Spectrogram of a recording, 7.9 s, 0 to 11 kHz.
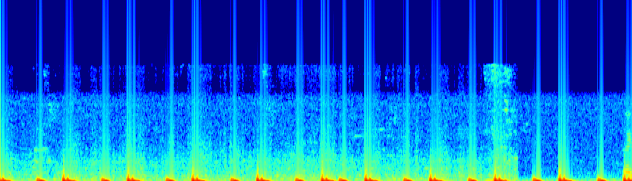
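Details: Pediatric second heart sound (S2) demonstration: regular low heart sounds with S2 splitting into two close parts, a normal physiological split.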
